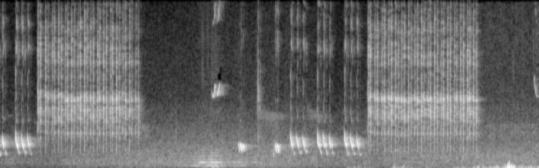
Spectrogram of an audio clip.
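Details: Thrush nightingale's morning song: long, buzzy mechanical rattles break into strings of separate sharp chip notes, then another extended rattle, with a soft low thud near the end.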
